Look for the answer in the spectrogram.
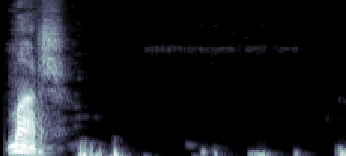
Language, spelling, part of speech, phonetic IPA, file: Russian, марш, noun / interjection, [marʂ], Ru-марш.ogg
- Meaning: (noun) 1. march 2. flight of stairs; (interjection) forward! (command)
